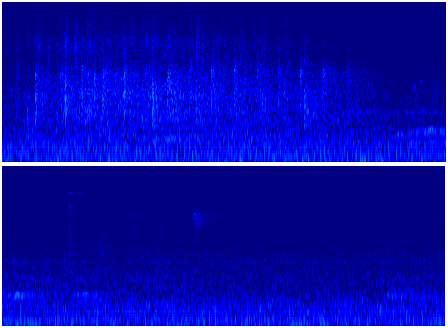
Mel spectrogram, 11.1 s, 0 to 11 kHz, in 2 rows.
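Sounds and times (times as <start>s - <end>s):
faint audience applause: 0.0s - 4.7s.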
